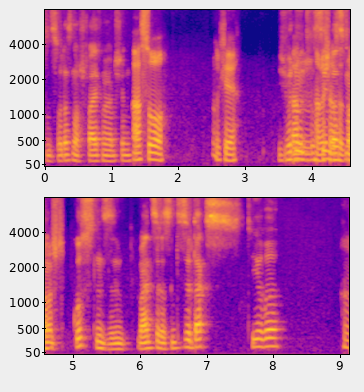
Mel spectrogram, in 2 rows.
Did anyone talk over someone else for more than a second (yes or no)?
yes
